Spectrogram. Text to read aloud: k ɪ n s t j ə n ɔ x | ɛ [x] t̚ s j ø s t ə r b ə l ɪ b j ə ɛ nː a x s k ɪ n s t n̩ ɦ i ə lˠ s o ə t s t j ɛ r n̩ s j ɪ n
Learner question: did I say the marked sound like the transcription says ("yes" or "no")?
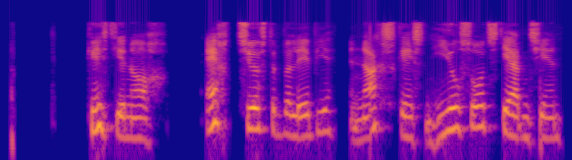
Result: yes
